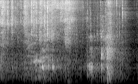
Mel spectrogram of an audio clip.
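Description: Plastic mailer bag rustling and crinkling as hands rummage inside it and pull out a boxed item.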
